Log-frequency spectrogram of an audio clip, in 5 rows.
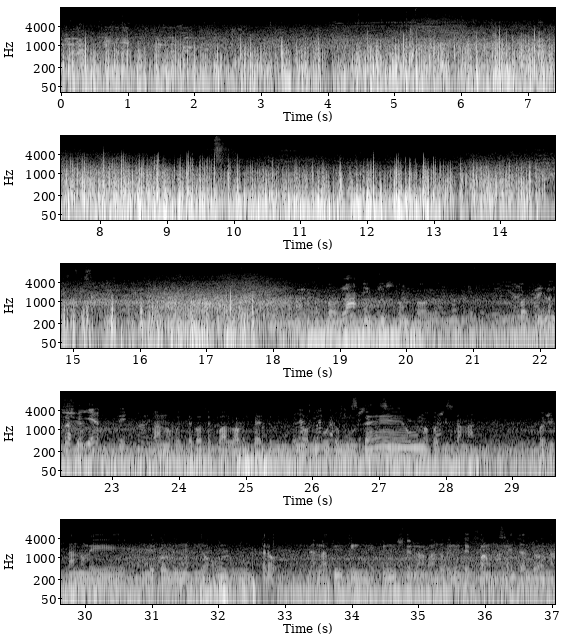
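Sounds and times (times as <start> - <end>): wind buffeting microphone: 0.0 - 25.8
city street traffic: 0.0 - 37.0
voices of passers-by: 0.0 - 37.0.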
